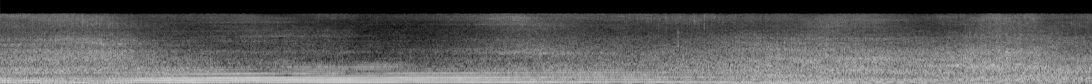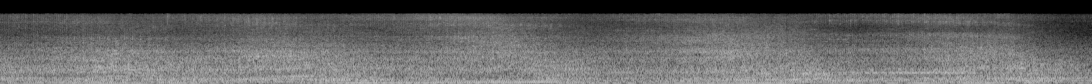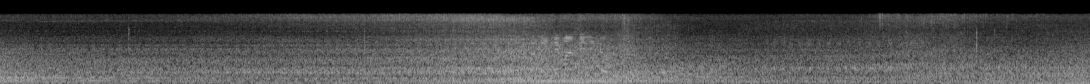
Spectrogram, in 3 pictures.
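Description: A convoy of cars driving past close by, one after another. The first car's engine note falls in pitch as it goes by, and the passing noise swells and fades several times before easing off.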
